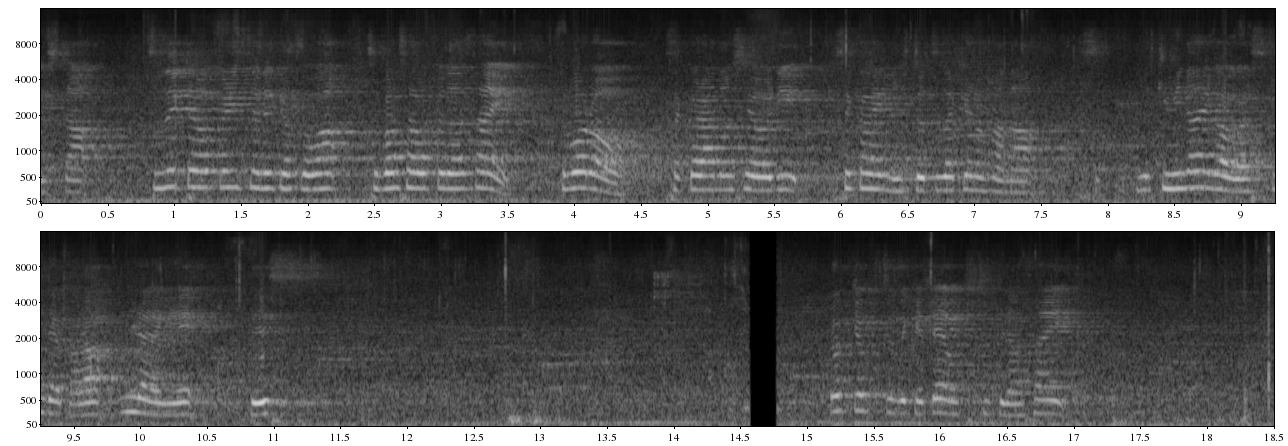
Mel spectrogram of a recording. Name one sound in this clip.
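A group of young girls sings together outdoors.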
